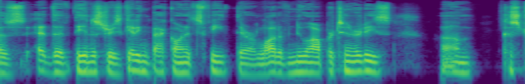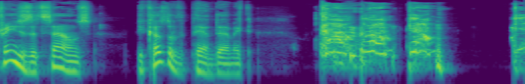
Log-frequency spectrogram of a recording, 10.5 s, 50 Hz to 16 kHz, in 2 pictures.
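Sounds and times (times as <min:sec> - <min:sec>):
speech: 0:00.0 - 0:09.8
person coughing: 0:08.4 - 0:09.8.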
